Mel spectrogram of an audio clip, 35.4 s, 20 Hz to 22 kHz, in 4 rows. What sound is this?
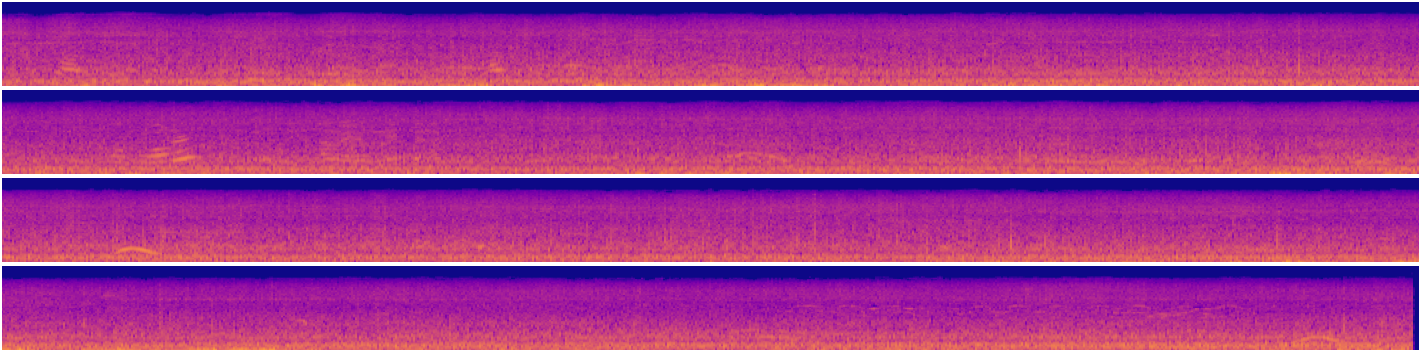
newjersey OC beachsteel keeper
10th Street beach in Ocean City recorded with DS-40 and edited and Wavoaur. The whistling sound in the background is from the kite string tied to sign nearby.
beach, ocean-city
